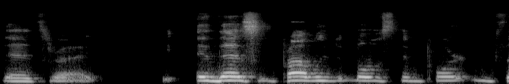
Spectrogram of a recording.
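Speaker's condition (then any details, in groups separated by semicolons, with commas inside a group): Cerebral palsy; present from birth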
